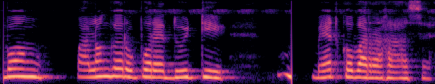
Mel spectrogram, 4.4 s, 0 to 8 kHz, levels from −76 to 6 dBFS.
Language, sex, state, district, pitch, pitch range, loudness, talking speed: Bengali, female, Assam, Hailakandi, 250 Hz, 235-265 Hz, -13 LUFS, 110 wpm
